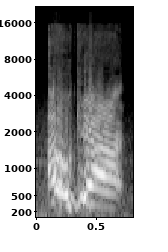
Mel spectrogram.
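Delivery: high, loud sneezy outburst; mock allergy attack. Pilot's allergies flare while flying, hammed-up distress. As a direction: cry out as if overcome by sneezing.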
